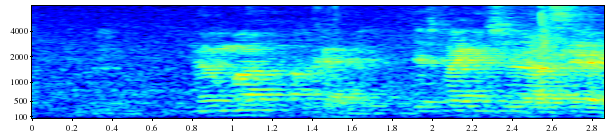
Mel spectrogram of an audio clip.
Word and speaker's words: pneuma: I can't say it, so I'm going to spell it, and then maybe someone can interpret it for me. P-N-E-U-M-A. Pneuma.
